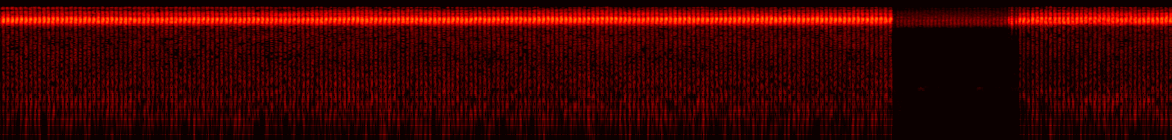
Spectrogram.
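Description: A grasshopper gives a continuous, very high-pitched buzzing trill that breaks off briefly, then resumes.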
